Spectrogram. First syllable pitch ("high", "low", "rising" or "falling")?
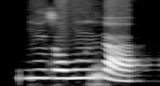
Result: high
